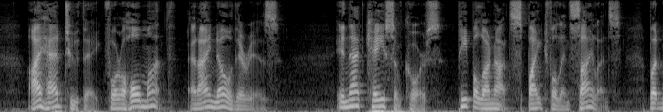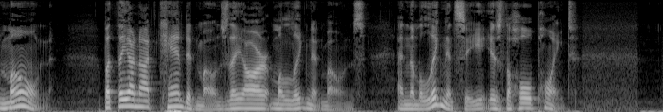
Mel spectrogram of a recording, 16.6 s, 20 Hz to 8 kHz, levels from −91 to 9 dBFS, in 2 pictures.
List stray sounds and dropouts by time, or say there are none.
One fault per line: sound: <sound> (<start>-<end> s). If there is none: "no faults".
no faults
